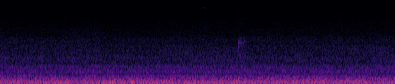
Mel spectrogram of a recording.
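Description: Steady low hum of a car idling, heard from inside the cabin, with a couple of faint light clicks about four and five seconds in.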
